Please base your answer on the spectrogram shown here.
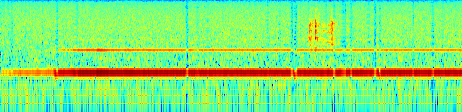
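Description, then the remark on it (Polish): A thin, steady electronic whine hums throughout, stepping up in loudness early on, with a brief crackly camera shutter click partway through and the tone continuing after. “i było słychać migawkę.”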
